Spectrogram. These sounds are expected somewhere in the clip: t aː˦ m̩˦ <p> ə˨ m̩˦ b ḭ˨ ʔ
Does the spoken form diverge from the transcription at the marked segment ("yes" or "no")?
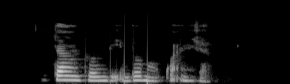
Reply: no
